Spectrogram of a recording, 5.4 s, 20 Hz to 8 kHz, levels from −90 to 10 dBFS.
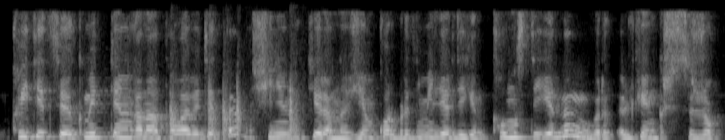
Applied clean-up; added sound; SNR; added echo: neural mask model RNNoise.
